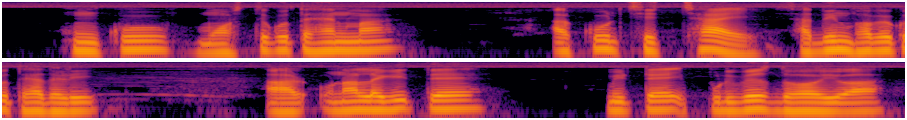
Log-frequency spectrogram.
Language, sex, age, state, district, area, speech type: Santali, male, 18-30, West Bengal, Birbhum, rural, spontaneous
